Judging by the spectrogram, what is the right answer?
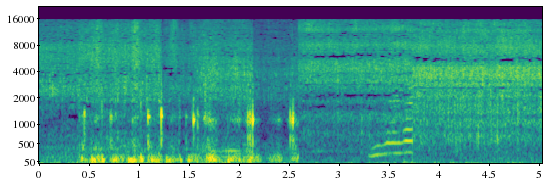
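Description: Knocks and handling noise, then from about halfway a steady sizzle as pieces of chandana hilsa fry in mustard oil in a steel wok, with the spatula stirring them.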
